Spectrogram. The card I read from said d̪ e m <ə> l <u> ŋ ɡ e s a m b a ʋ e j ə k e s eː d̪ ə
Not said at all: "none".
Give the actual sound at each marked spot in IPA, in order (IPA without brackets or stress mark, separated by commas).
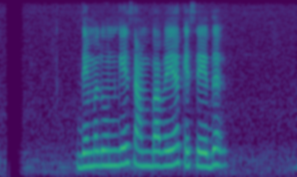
ə, u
